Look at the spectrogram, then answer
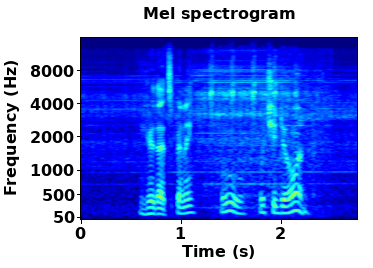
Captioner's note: TFX 3 Hopper whirring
